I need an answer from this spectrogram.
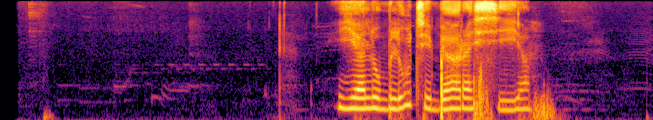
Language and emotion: Russian, neutral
